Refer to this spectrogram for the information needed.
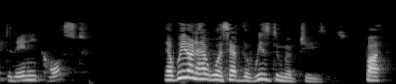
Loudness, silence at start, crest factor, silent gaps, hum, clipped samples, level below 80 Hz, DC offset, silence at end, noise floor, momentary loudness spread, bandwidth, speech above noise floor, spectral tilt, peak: -20 LUFS; 0.1 s; 20 dB; none; none; under 0.1%; -76 dBFS; under 0.1%; 0.15 s; -78 dBFS; 19 LU; 7.8 kHz; 57 dB; -4.5 dB/octave; -2 dBFS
